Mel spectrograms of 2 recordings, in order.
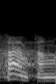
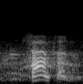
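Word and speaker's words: Southampton: then a train to samton maybe uh uh samton s o u t h h a m p t o n santon yes and then a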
